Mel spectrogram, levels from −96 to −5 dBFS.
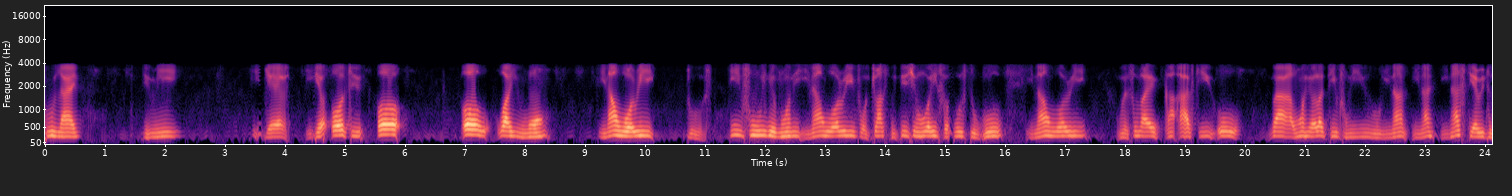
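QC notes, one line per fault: Throughout, Codec 2 vocoder: the speech comes out robotic and buzzy for the whole clip, with heavy damage and a synthetic tone consistent with a very low rate, around 1.3 kbit/s. Only pitch, voicing, energy and a coarse spectral envelope survive, and the decoder rebuilds the voice from sine waves, so the original waveform is gone. Unlike a low-bitrate transform codec, there is no swirly or watery smearing, just a steady mechanical buzz.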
